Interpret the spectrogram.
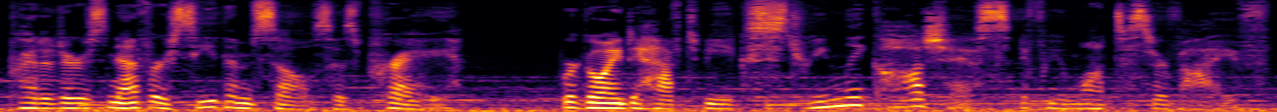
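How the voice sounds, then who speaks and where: A female vampire sire in a video game cutscene, her voice notably deep. She is cynical and guarded yet protective, speaking with dry, emphatic irony over prominent music. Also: lively intonation, normal speed. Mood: guarded, measured. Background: background music.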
